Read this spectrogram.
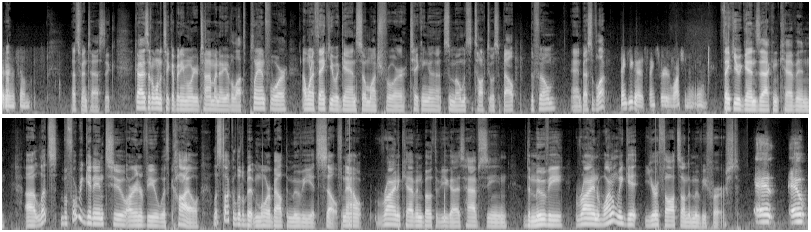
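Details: Adult male speaker; ordinary speech.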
